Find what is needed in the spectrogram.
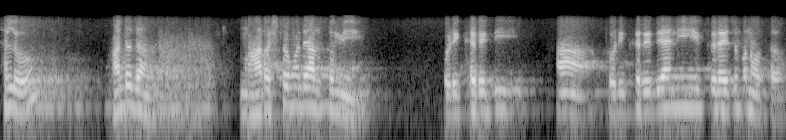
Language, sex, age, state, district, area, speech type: Marathi, male, 18-30, Maharashtra, Kolhapur, urban, conversation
